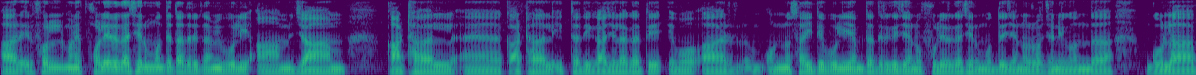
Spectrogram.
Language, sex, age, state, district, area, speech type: Bengali, male, 30-45, West Bengal, Jhargram, rural, spontaneous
